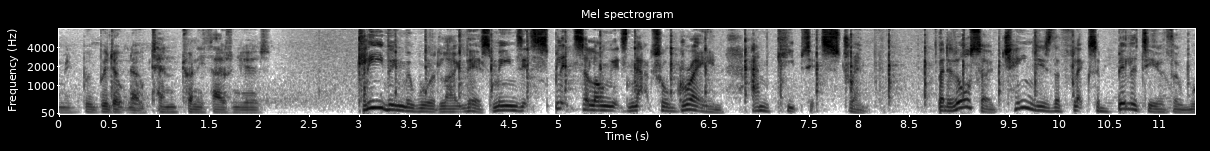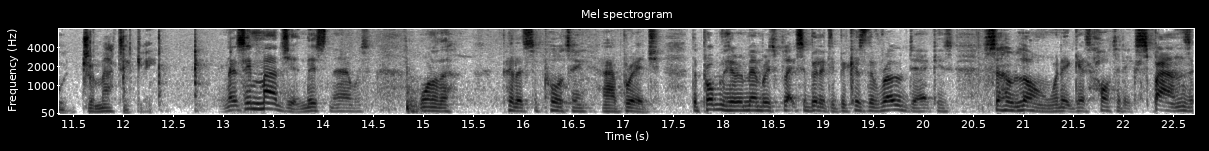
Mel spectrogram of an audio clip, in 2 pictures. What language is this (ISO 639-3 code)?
eng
